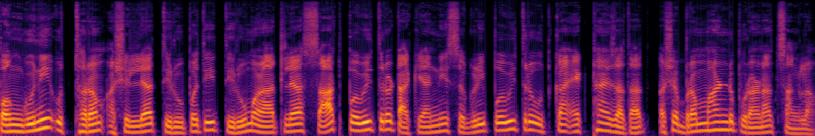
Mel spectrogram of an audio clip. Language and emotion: Goan Konkani, neutral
